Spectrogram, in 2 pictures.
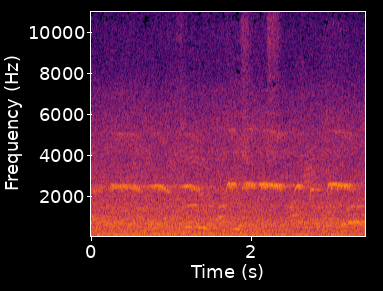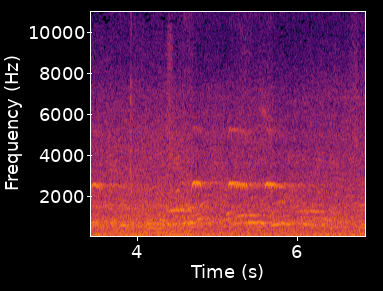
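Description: An emergency vehicle's siren sounds in short, repeated blasts.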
